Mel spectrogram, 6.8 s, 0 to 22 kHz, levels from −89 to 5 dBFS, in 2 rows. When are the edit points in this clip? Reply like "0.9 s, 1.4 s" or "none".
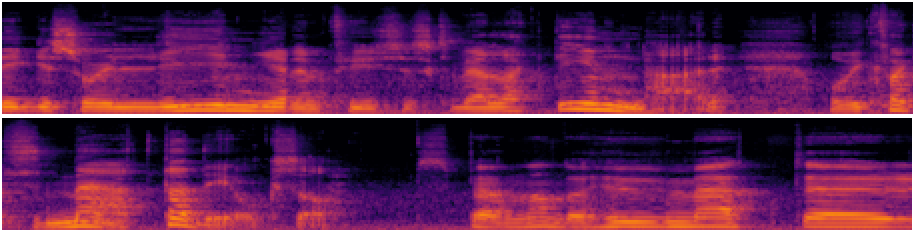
1.1 s, 1.6 s, 2.4 s, 3.3 s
